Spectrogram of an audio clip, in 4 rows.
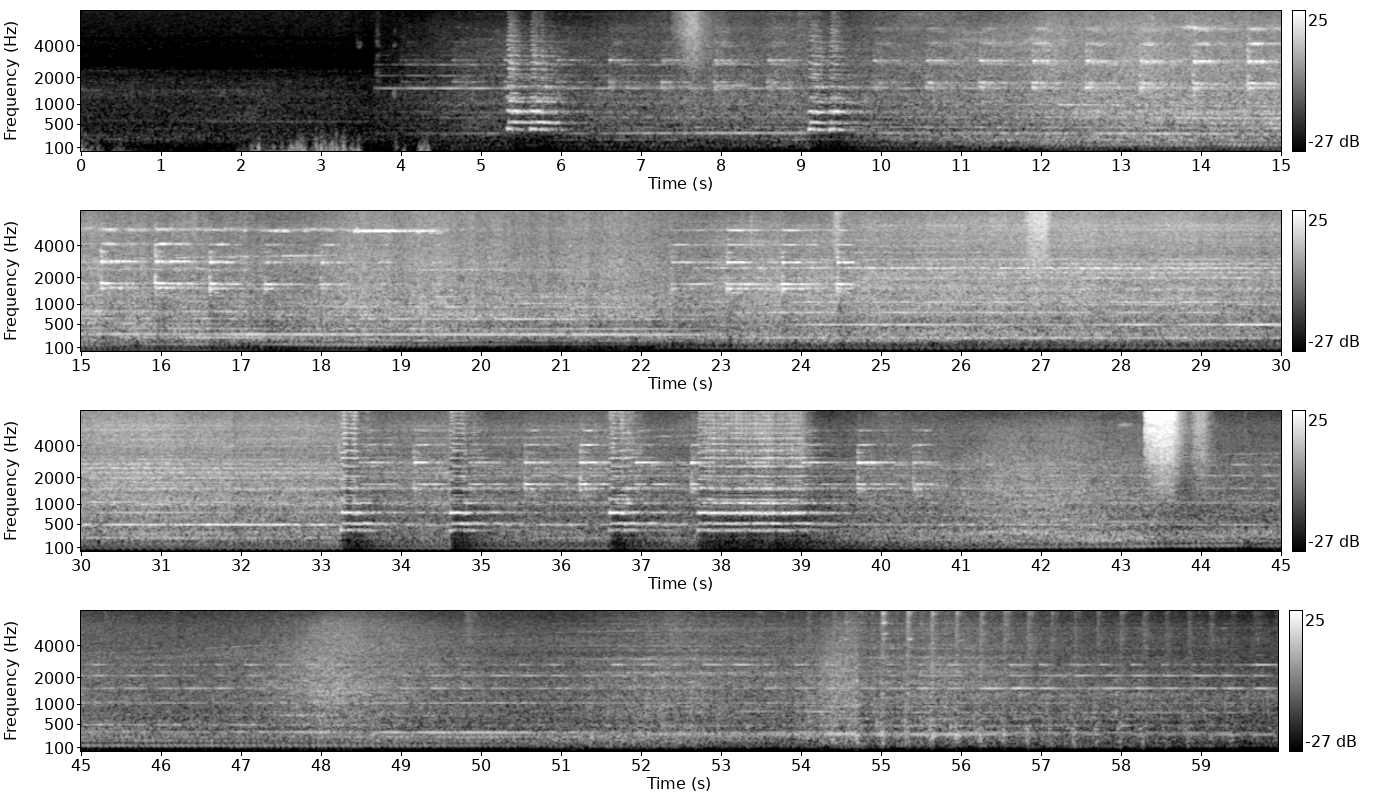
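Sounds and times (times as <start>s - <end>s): diesel locomotive running: 0.0s - 59.9s
train horn blasts: 5.2s - 6.3s, 7.4s - 10.2s, 17.7s - 22.8s, 23.4s - 39.7s.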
